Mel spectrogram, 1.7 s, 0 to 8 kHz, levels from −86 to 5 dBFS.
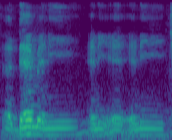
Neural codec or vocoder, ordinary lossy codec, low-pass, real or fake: none; none; 7.2 kHz; real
